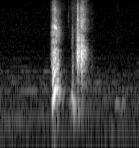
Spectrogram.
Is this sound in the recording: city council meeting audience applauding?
no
